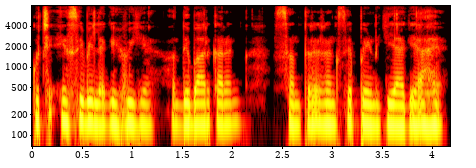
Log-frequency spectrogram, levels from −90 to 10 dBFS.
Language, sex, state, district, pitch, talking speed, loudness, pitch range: Hindi, male, Jharkhand, Ranchi, 145 Hz, 230 wpm, -15 LUFS, 145-150 Hz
